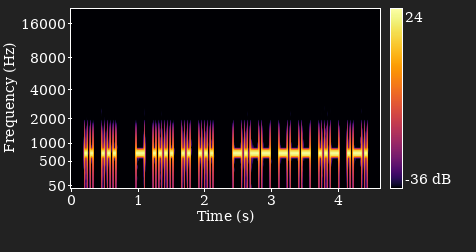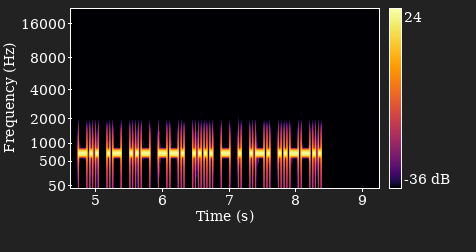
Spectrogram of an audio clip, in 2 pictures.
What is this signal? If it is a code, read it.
Morse code, heard as a keyed tone, about 28 wpm, 700 Hz. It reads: IS THIS YOUR DAUGHTER?
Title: Sentences from Top 1500 Words 28wpm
